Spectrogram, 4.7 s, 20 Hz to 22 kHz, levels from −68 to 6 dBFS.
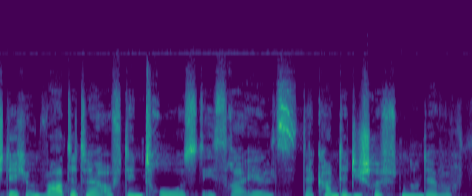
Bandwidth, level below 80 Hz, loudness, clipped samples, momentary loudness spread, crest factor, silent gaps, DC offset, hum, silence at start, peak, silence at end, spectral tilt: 17 kHz; -60 dBFS; -24 LUFS; under 0.1%; 10 LU; 20 dB; none; under 0.1%; none; 0 s; -6 dBFS; 0 s; -2.5 dB/octave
